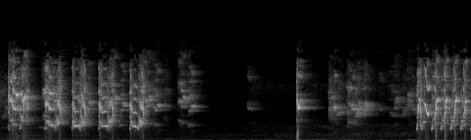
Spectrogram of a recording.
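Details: Lovebird chattering in short harsh bursts, a training recording meant to make other lovebirds chatter long (ngekek) and answer; rasping high notes come in quick clusters separated by brief pauses, with one sharp click mid-way.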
